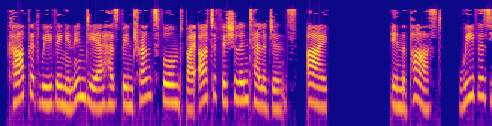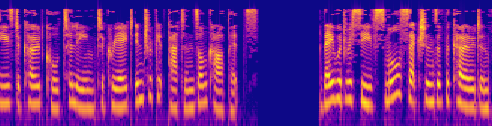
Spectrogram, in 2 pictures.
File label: English FAST Reading; English Newsroom; Revolutionizing Carpet Weaving in India with AI Tec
